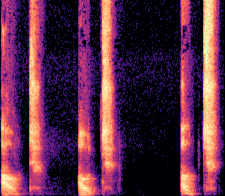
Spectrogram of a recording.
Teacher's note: it starts with an open front vowel sound like ah and glides to a near close back vowel sound like oo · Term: closing diphthongs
